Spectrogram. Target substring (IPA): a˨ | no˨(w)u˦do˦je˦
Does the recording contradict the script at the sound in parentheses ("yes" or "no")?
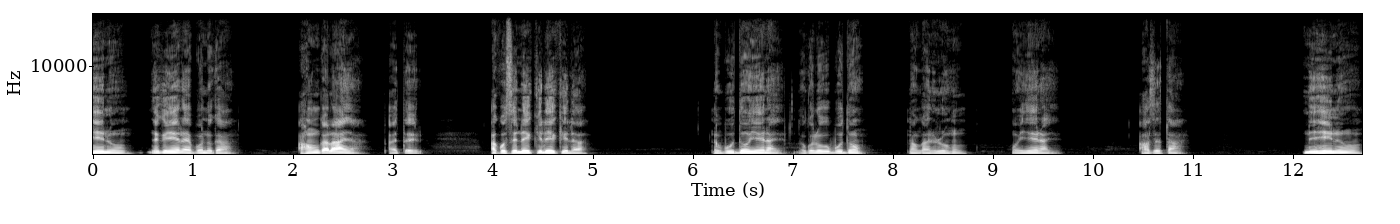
yes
